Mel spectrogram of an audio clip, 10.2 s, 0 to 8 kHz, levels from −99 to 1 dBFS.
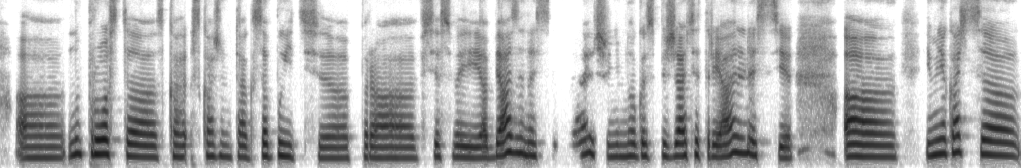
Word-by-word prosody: А, 190 0 -3
ну 255 +3 +1
просто 245 -6 +4
ска 205 0 -3
скажем 215 -2 -4
так, 200 -2 -4
забыть, 215 -1 -1
э, 185 0 -3
про 190 -1 -1
все 210 - -4
свои 200 -2 -1
обязанности, 235 - +1
знаешь, 240 +2 -3
и - - -5
немного 215 +1 -1
сбежать 220 +2 0
от 225 - -1
реальности. 230 -3 0 0.5
А, 210 -1 +4 0.3
и 225 - -2
мне 260 +1 +3
кажется, 255 -6 +1
215 Hz, 130 wpm, -20 LUFS, 200-235 Hz, 0.5 s, просто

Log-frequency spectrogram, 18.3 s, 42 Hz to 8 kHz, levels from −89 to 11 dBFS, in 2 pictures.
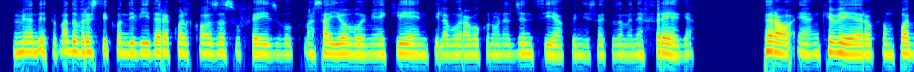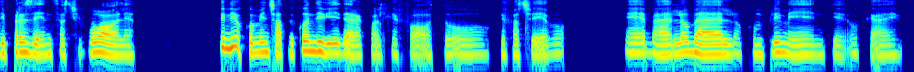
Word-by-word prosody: Mi 185 +1 +1
han 185 0 +1
detto: 190 -5 -2
"Ma - - -2
dovresti 185 0 +1
condividere 175 0 0
qualcosa 170 0 -3
su 165 0 -12
Facebook". 160 0 -3
Ma 165 - -8
sai 165 0 +2
io 165 +1 +4
avevo 160 -1 +1
i 155 - -3
miei 155 +1 -6
clienti 160 -1 -1
lavoravo 155 0 -4
con 160 +2 -12
un'agenzia, 160 -1 -4
quindi 155 -1 -11
sai 150 0 -12
cosa 155 +1 -10
me 150 0 -10
ne 155 +1 -5
frega? 160 -2 +2 0.7
Però 180 -5 +7
è 175 - -6
anche 165 +3 -1
vero 160 -2 +5
che 155 - -21
un 160 - -5
po' 170 +1 +3
di 170 0 -1
presenza 160 -3 +1
ci 155 0 -14
vuole. 160 -5 +4 0.8
Quindi 255 -2 +6
ho 275 - +3
cominciato 180 -1 0
a - - -15
condividere 170 -6 +3
qualche 155 +2 -10
foto 150 0 -8
che 160 - -8
facevo 160 +1 -7 0.6
e: 175 -1 -3
"Bello, 165 +2 +1
bello, 160 -1 +4
complimenti", 150 -3 -4
okay, 150 -2 -10
160 Hz, 165 wpm, -24 LUFS, 155-175 Hz, 0.8 s, Però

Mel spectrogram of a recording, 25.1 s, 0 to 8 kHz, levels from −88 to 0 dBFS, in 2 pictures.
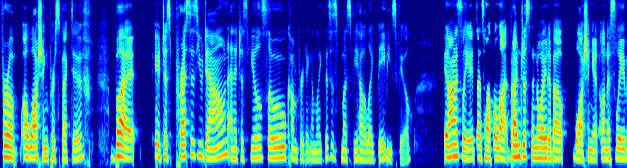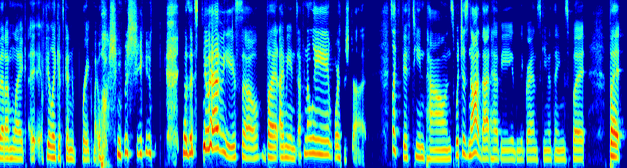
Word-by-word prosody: for 200 -1 +3
a 185 -3 +3
a 195 - 0
washing 190 -2 +1
perspective, 165 +3 -6 0.4
but 185 -3 +5 0.4
it 205 -3 -2
just 205 -4 -4
presses 220 +3 0
you 220 -1 -3
down 190 +6 -2
and 170 0 -5
it 165 - -7
just 170 -5 -10
feels 180 0 -5
so 185 +1 -1
comforting. 155 -6 -11
I'm, 145 - -10
like, 145 0 -13
this 180 +3 -11
is 185 -7 -11
must 155 -2 -9
be 160 - -9
how 155 -3 -8
like 145 -1 -10
babies 155 -3 -7
feel. - - -18 0.6
And 195 0 +5
honestly, 205 -5 +4
it 170 +1 -4
does 190 0 -2
help 175 0 0
a 190 - +3
lot, 175 -3 +1
but 225 - +2
I'm 205 +1 +7
just 210 0 0
annoyed 180 -1 +3
about 165 -2 -1 0.2
washing 160 0 -1
it, 155 - -7
honestly, 170 +1 -2
that 175 0 +1
I'm, 175 0 -1
like, 160 -1 -4
e - - -2
eh, - - -5
I - - -10
feel 210 -3 +1
like 190 0 +2
it's 190 - -4
gonna 165 -4 -2
break 160 -2 -5
my - - -7
washing 245 -4 0
machine, 265 +1 -2 0.7
'cause 265 -1 +6
it's 275 0 +5
too 385 -3 +11
heavy, 295 - +7
so 195 -2 -2
but 190 -1 +2
I 195 - +1
mean, 185 -3 -2
definitely 255 +1 0
worth 195 -1 -2
a - - -12
shot. 385 - -10 0.5
It's, - - -13
like, 335 -1 +1
15 195 0 -3
pounds, 165 0 -3
which 240 +2 -1
is 250 -4 0
not 240 0 +5
that 170 0 +1
heavy 165 -1 -7
in 160 +1 -10
the 160 - -10
grand 165 +1 -7
scheme 160 0 -8
of 160 - -13
things, 160 -1 -7
but, 165 -1 -2 0.5
but 215 -3 +8
180 Hz, 205 wpm, -23 LUFS, 165-210 Hz, 0.7 s, too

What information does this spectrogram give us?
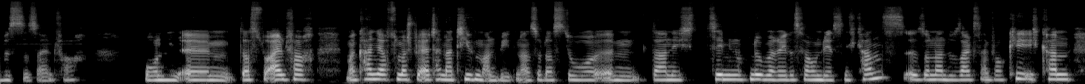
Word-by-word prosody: bist 200 0 -4
es 160 - -9
einfach. 205 +3 -12 0.6
Und, 200 -1 +2
ähm, 200 -2 +1
dass 210 0 0
du - - -1
einfach 225 +1 +3 0.3
man - - -1
kann 240 +3 +3
ja 235 - +6
auch - - -12
zum 230 +1 0
Beispiel 220 -1 +1
Alternativen 220 +1 +2
anbieten. 190 -3 -5
Also, 190 +3 -4
dass 200 0 -4
du, 200 -2 -2
ähm, 195 -1 -2
da 210 -2 0
nicht 205 +1 -2
10 230 -1 +5
Minuten 220 0 0
drüber 220 -2 +4
redest, 210 +1 -2
warum 210 0 +4
du 205 - 0
jetzt 200 +1 -6
nicht 205 +1 -6
kannst, 280 +7 -1
sondern 220 -1 +1
du 205 - -2
sagst 210 +1 -2
einfach: 210 0 -5
„Okay, 250 +4 0
ich 230 - -5
kann 235 -1 +3
210 Hz, 210 wpm, -22 LUFS, 200-225 Hz, 0.6 s, ja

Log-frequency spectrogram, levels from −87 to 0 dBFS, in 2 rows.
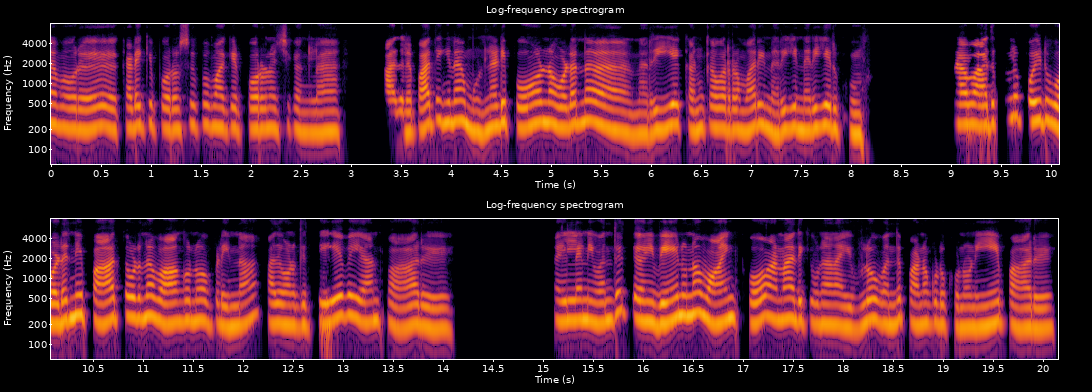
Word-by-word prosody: நம்ம 230 -2 -1
ஒரு 200 -1 0 0.4
கடைக்குப் 220 +1 -3
போறோம். 200 -1 -2
சூப்பர் 230 0 -6
மார்க்கெட் 210 -3 -3
போறோம்னு 205 0 0
வெச்சுக்கோங்களேன். 190 -2 -4 0.6
அதுல 185 0 -2
பாத்தீங்கன்னா, 255 +4 +2
முன்னாடி 210 +7 +1
போன 250 +4 +3
உடனே 245 +5 +1 0.5
நெறைய 195 +6 0 0.2
கண் 195 +2 -2
கவர 210 -2 0
மாரி 220 +4 0
நெறைய 195 +5 -1
நெறைய 210 +4 0
இருக்கும். 175 -3 -3 1.0
நாம 240 0 +4
அதுக்குள்ள 280 +7 -3
போயிட்டு 265 +1 +3
உடனே 235 +7 +4
பாத்த 230 +4 +3
உடனே 255 +2 +2
"வாங்கணும்" 225 +2 +1
அப்படின்னா 195 0 -2 0.2
அது 205 - 0
உனக்குத் 195 -2 -4
தேவையான்னு 230 -1 +1
பாரு. 185 0 -1 1.3
இல்ல 230 +1 +1
நீ - - +1
வந்து 235 +7 0 0.4
வேணும்னா 270 +6 +4
வாங்கிக்கோ. 215 0 0
ஆனா, 240 0 +1
அதுக்கு 220 -2 -3
நான் 195 -2 -1
இவ்ளோ 200 +7 0
வந்து 205 +4 -1
பணம் 205 0 -1
கொடுக்கணும். 185 -3 -3
நீயே 195 +3 +1
பாரு. 175 -2 -1
210 Hz, 135 wpm, -22 LUFS, 195-235 Hz, 1.3 s, நாம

